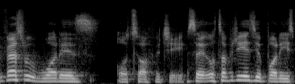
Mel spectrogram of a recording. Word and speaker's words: autophagy: you see that always stump me in the pronunciation and autophagy is one of those every time I read it I say Auto fagy in my head every time how I say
